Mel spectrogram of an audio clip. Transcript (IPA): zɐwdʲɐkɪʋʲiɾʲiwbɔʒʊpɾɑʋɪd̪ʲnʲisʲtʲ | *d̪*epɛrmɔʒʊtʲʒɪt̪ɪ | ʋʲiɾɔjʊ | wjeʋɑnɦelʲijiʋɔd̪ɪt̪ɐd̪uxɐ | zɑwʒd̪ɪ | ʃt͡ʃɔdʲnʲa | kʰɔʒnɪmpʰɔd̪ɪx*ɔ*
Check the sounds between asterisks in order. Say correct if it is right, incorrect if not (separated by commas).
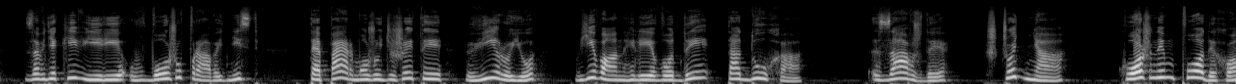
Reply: incorrect, correct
